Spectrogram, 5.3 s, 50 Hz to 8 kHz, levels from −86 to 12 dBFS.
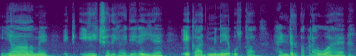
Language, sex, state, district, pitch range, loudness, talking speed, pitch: Hindi, male, Uttar Pradesh, Shamli, 120-140 Hz, -17 LUFS, 190 wpm, 130 Hz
